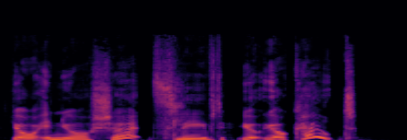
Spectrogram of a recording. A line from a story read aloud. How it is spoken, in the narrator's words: the secretary exclaimed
